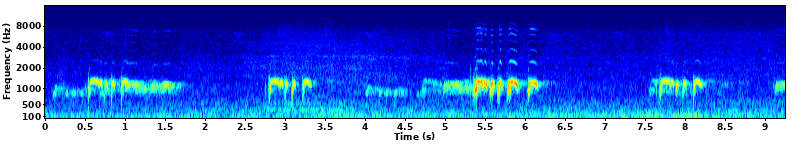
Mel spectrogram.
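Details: Zebra dove of local stock in full ngristal song, used as a lure for other doves: four separate cooing phrases, each a short purring start followed by quick rolled notes, with brief silences between.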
